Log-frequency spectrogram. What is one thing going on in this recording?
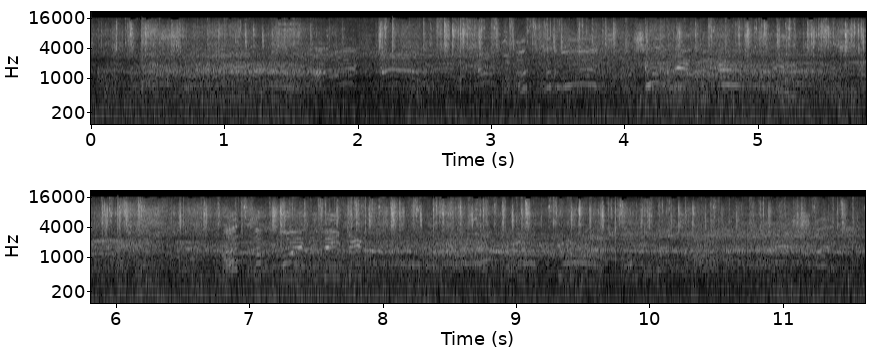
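Weapons clash and clatter in a battle.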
